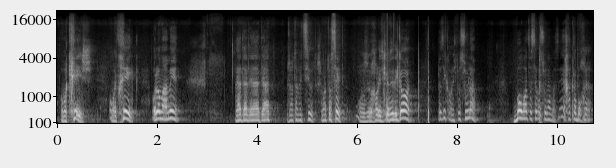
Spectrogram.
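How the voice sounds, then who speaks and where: A male rabbi lectures in a gravelly, dark voice, asking questions and answering them himself. The talk is lively and conversational, the way a yeshiva head teaches his students. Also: high-pitched, slight background noise.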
